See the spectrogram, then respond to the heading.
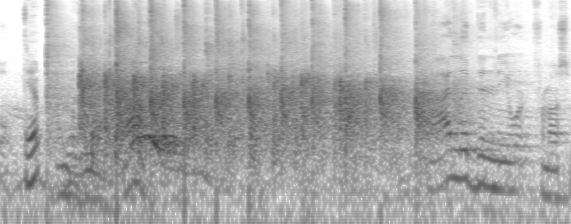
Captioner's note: audience applause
